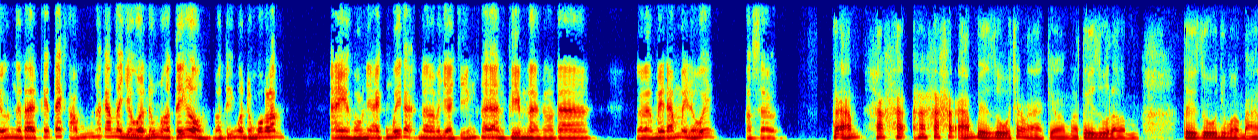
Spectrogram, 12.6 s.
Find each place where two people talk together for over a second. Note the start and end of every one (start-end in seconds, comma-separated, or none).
none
